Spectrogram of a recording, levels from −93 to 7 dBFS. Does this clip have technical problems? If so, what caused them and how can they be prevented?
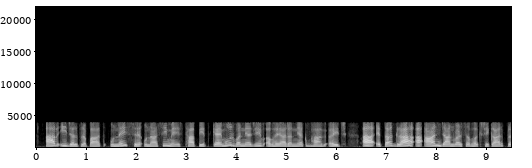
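No, nothing here needs fixing: the speech just comes through G.711 telephone coding, which is why everything above about 3.8 kHz is missing.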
